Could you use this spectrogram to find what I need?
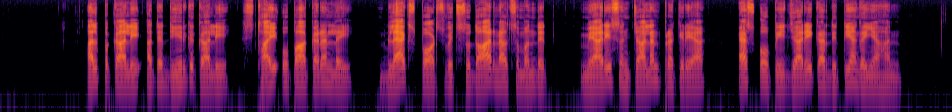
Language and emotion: Punjabi, neutral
